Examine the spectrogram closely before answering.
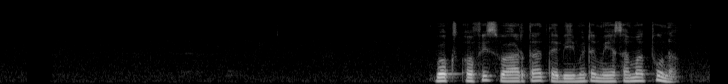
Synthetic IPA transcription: boksofisʋaːɾt̪aːt̪æbiːməʈəmeːsamat̪una

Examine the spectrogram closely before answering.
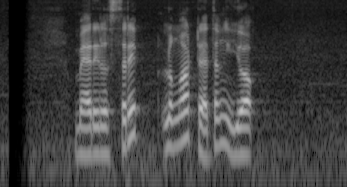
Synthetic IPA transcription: mɛɾɪlst̪ɾɪp̚ləŋɔɖ̥ä̤t̪əŋjɔk̚

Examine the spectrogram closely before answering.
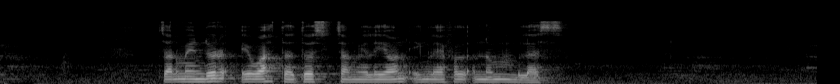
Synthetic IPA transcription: t͡ʃarmɛnɖʊrewahd̪̥a̤d̪̥ɔ̤st͡ʃanweleɔnɪ̰ŋlɛfələ̰nəmbəlas

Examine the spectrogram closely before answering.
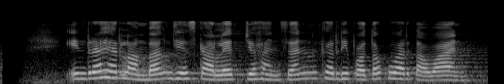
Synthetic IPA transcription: ʔindɾaɦɛrlambaŋd͡ʒɨŋskalɛt̪̚d͡ʒoɦansɔnkɨrdipɔt̪ɔkuwart̪awan

